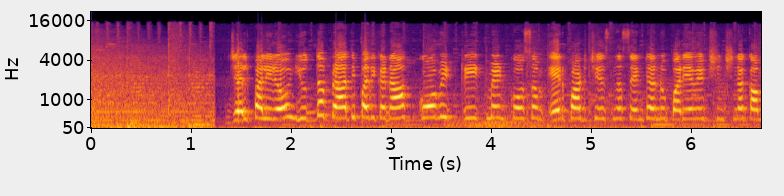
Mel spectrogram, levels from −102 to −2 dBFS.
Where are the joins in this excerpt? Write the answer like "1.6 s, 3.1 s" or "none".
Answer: 1.2 s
